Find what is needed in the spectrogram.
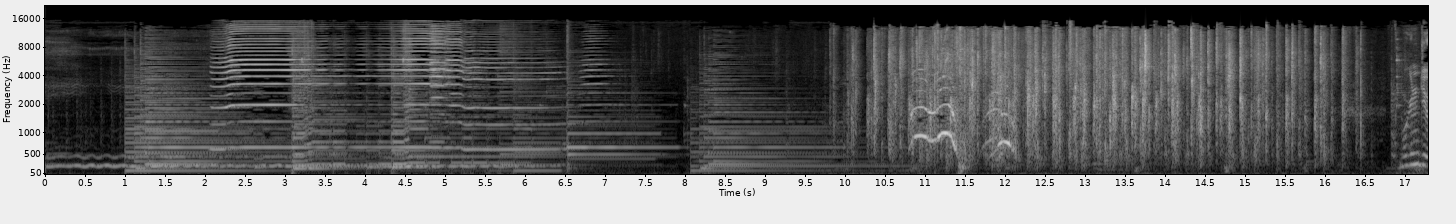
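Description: A song's closing bars on acoustic guitar with harmonica, the last chord ringing out until about ten seconds in. Then a small audience applauds, with a few whoops.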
